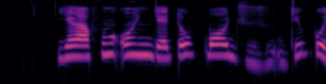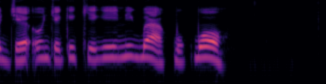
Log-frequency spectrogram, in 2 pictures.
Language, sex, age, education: Yoruba, female, 15-29, tertiary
